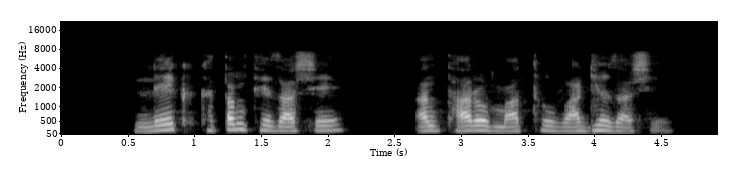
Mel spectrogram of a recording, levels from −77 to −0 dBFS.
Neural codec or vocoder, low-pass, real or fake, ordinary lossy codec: none; 7.2 kHz; real; AAC, 48 kbps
